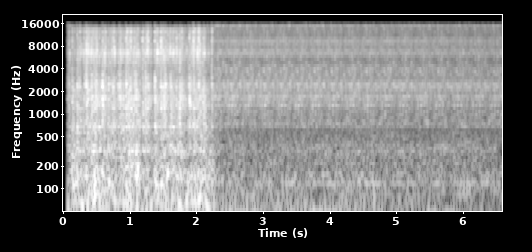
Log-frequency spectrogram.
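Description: Channel-intro sound effect: a fast, dense clicking rattle, loud for about the first two seconds, then dropping to a quieter steady rattle that carries on to the end.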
